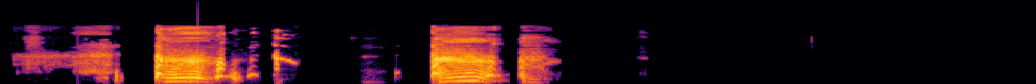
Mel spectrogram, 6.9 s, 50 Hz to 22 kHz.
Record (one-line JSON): {"cough_length": "6.9 s", "cough_amplitude": 32767, "cough_signal_mean_std_ratio": 0.31, "survey_phase": "beta (2021-08-13 to 2022-03-07)", "age": "45-64", "gender": "Female", "wearing_mask": "No", "symptom_cough_any": true, "symptom_runny_or_blocked_nose": true, "symptom_sore_throat": true, "symptom_fatigue": true, "symptom_headache": true, "symptom_other": true, "smoker_status": "Never smoked", "respiratory_condition_asthma": false, "respiratory_condition_other": false, "recruitment_source": "Test and Trace", "submission_delay": "2 days", "covid_test_result": "Positive", "covid_test_method": "LAMP"}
